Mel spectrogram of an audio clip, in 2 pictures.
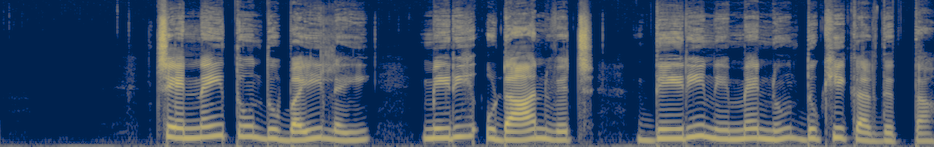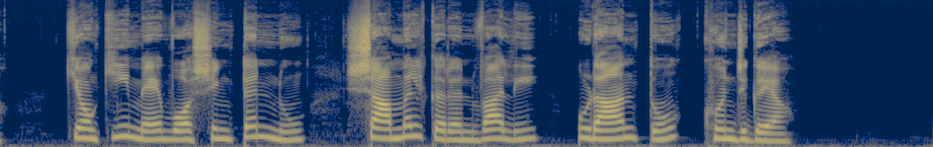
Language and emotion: Punjabi, sad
